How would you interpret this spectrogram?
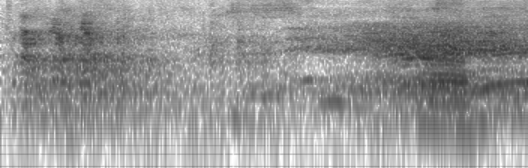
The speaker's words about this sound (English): The audience is all yelling A, marijuana A. smuggler. They're saying, I hear them. Yeah. I hear Chicago loud and clear.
